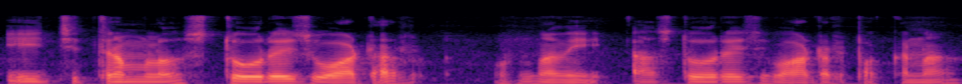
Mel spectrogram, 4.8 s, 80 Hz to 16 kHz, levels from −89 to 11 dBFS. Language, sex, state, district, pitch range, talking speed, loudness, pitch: Telugu, male, Telangana, Hyderabad, 95-105 Hz, 110 wpm, -22 LUFS, 100 Hz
